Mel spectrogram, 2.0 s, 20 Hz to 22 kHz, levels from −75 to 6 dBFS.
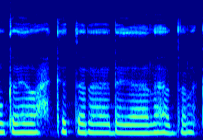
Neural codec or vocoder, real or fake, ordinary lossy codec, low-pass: none; real; none; none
